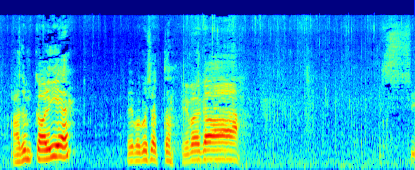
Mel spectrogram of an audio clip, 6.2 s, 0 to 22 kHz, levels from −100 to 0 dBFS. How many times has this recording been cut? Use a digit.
1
